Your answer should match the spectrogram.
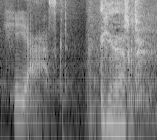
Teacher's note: we have this extra y between these two words and this is why it sounds like he asked he asked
